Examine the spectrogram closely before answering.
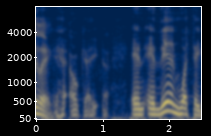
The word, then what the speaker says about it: Milei: How do you pronounce his Javier last name? Milei.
